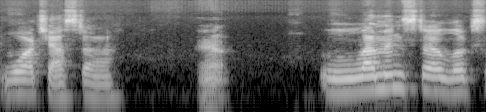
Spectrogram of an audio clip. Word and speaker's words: Worcester: you're talking about like Worcester looks like Wester yeah lemoner looks like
